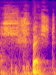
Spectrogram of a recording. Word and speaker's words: Specht: Specht, yes. And he would correct you if you didn't pronounce it that way.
